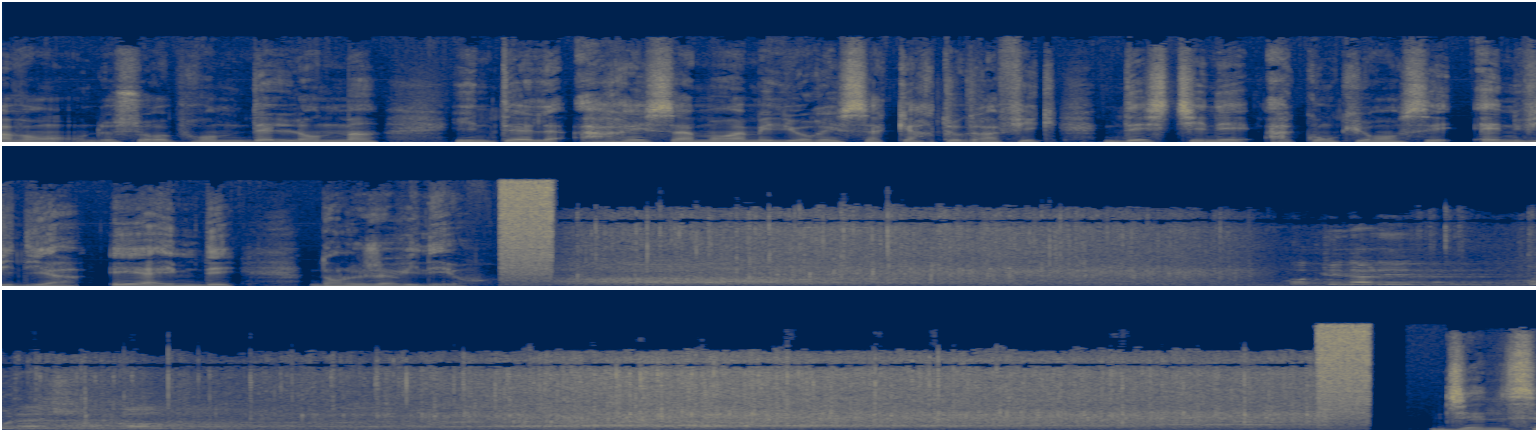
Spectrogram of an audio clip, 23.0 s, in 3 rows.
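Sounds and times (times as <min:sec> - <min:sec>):
speech: 0:00.0 - 0:10.1, 0:14.3 - 0:16.4, 0:22.6 - 0:22.9
crowd of students at National Taiwan University cheering and applauding Nvidia founder Jensen Huang: 0:10.4 - 0:14.0, 0:15.2 - 0:22.2.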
